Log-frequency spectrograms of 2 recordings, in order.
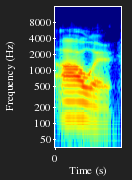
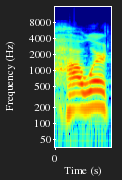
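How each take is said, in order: First: The word begins directly with the vowel. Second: The word begins with an audible h sound. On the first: The speaker calls it right. "tylko czytamy" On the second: The speaker calls it wrong. "nie czytamy"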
